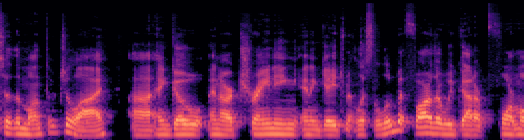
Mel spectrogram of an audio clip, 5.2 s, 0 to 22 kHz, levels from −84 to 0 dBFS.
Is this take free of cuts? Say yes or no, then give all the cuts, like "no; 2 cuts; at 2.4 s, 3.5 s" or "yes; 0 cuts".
no; 1 cut; at 1.2 s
